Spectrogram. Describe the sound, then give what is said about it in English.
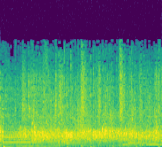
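A church audience applauds steadily to thank those who came and worked, many hands clapping at once in a dense, continuous patter with a sustained tonal hum underneath, moderately loud. “Let's give those that worked and came a good hand of thanks.”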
